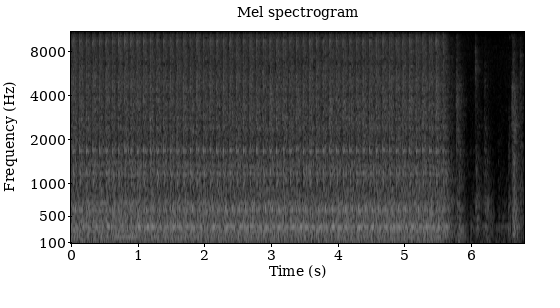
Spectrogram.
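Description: An embroidery machine hums and stitches rapidly with a steady rattle.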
